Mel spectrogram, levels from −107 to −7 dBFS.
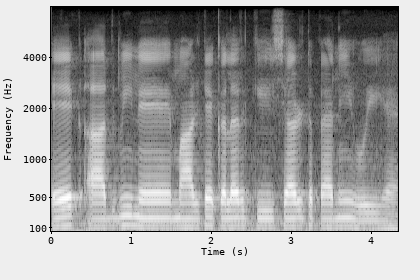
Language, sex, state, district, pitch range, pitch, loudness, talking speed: Hindi, male, Delhi, New Delhi, 110-115 Hz, 110 Hz, -14 LUFS, 140 wpm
